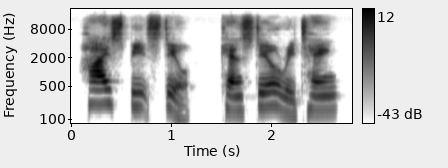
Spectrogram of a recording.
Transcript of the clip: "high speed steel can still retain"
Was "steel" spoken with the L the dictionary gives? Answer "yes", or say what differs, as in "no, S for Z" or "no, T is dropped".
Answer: yes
